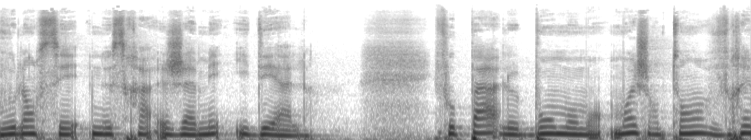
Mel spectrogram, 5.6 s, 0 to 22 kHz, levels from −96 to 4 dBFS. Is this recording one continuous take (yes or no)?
no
